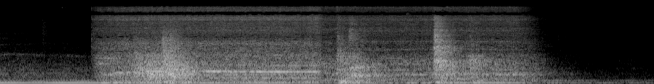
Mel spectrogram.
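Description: A large metal hull scrapes and rumbles as it tips over.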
